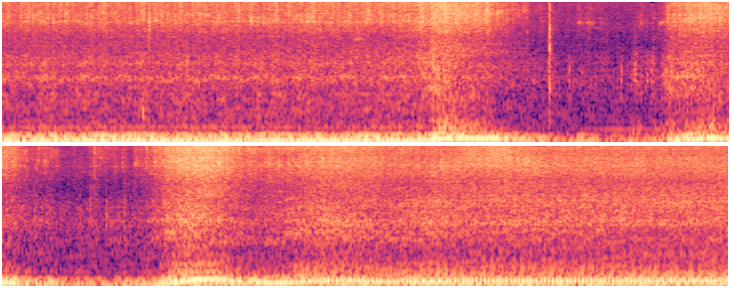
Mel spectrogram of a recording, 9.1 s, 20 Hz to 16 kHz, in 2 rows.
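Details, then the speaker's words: Test drive after installing a 3.46 M80 Torque-locker diff, warming up: engine pulls smoothly through gear changes over steady road hum, no whine, howl or clunk from the rear diff; no noises found. "what do you think doesn't seem to be noise"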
